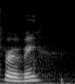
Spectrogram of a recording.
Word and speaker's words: RWBY: Ruby is how you say it. – Yeah, it's Ruby. – What an idiot. Let's go. – Yeah, because Ruby is the name of the character, but also their team is Ruby, and it's spelled with a W. – Instead of a U.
